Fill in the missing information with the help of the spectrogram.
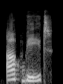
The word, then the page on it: upbeat: Indian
